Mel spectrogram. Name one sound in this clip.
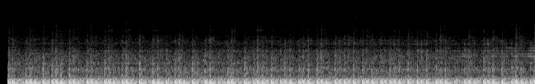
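A motorcycle engine idles and rumbles with a rapid low throb.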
